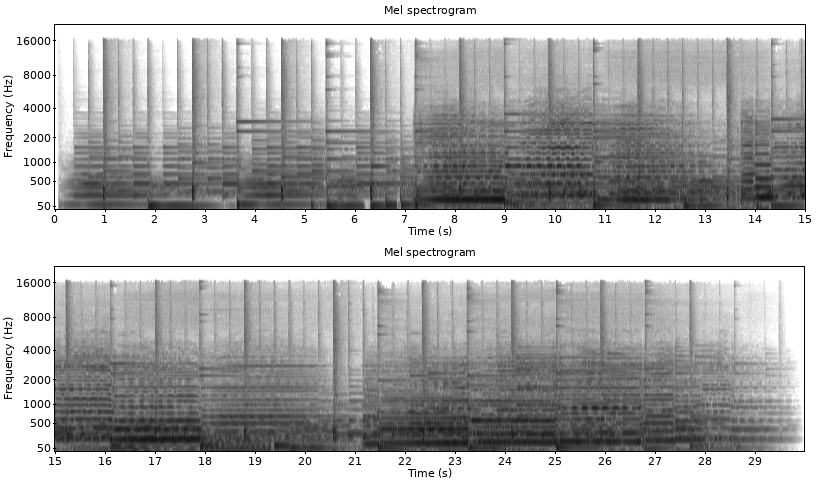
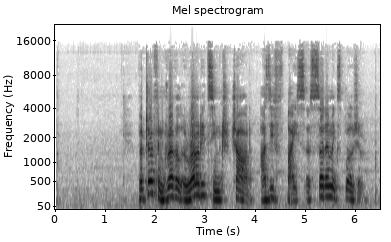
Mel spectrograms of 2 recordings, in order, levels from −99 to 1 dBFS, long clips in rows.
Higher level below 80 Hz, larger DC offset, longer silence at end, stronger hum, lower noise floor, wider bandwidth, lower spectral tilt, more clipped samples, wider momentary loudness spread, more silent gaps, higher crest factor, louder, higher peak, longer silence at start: first, -28 dBFS vs -46 dBFS; neither; first, 0.65 s vs 0.1 s; neither; about the same, -50 dBFS vs -49 dBFS; about the same, 17 kHz vs 15.5 kHz; about the same, -6.5 dB/octave vs -5.5 dB/octave; neither; first, 14 LU vs 9 LU; neither; about the same, 14 dB vs 12 dB; second, -16 LUFS vs -12 LUFS; about the same, -2 dBFS vs 0 dBFS; second, 0.25 s vs 1.7 s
